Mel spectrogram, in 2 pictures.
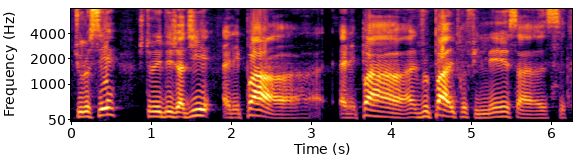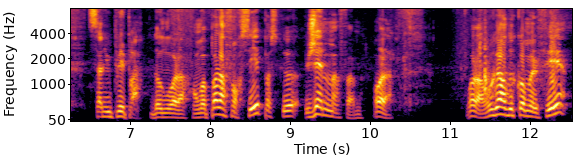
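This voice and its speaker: A man's voice: medium pitch, animated, normal speed, a little mellow. A man hosting a casual home cooking vlog, talking chattily straight to the viewer. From southern France. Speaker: cooking video host. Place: home kitchen.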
